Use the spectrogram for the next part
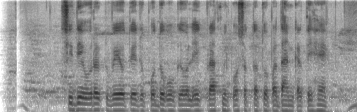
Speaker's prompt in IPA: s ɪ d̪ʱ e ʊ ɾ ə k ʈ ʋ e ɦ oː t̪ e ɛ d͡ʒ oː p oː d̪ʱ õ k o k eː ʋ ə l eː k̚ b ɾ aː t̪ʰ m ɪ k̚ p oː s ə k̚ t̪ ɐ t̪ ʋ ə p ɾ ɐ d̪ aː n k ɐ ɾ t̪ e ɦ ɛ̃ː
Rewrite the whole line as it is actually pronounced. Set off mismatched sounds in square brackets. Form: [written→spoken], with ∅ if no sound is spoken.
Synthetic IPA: s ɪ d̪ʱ e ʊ ɾ ə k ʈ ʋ e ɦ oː t̪ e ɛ d͡ʒ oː p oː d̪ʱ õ k o k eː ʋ ə l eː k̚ [b→p] ɾ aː t̪ʰ m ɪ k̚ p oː s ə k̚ t̪ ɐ t̪ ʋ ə p ɾ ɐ d̪ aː n k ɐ ɾ t̪ e ɦ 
